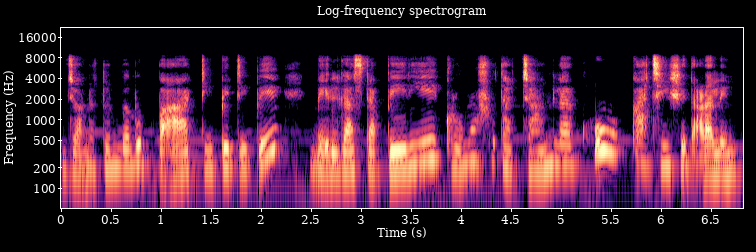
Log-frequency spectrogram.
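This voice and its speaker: A woman's voice: lowish voice, moderate pace, darkish tone, husky. A woman narrating a written story in a dramatic storytelling style. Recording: music under the voice. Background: background music.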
